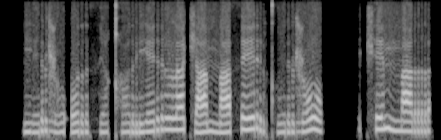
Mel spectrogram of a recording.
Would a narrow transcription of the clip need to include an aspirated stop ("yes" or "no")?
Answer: yes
